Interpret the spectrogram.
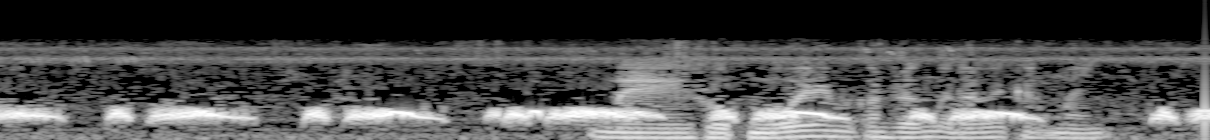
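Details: Spotted dove kept as a decoy bird with a whistle-like voice, from an aviary in Ba Vì, Hanoi, Vietnam: mid-pitched coos in short-long groups roughly once a second, partly overlapped by a man's voice, with a steady faint high hum.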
